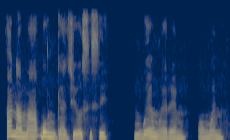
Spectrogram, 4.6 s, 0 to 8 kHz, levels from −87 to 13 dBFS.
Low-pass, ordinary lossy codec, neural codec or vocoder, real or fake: 7.2 kHz; none; none; real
